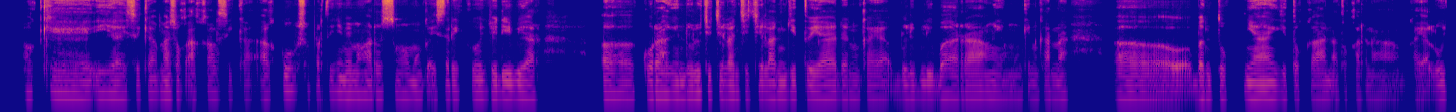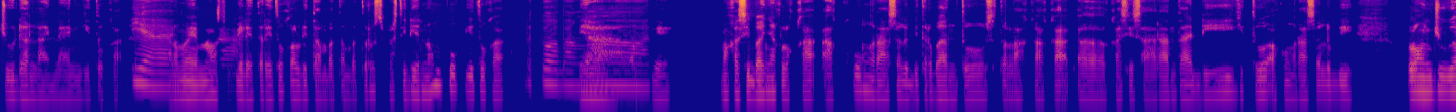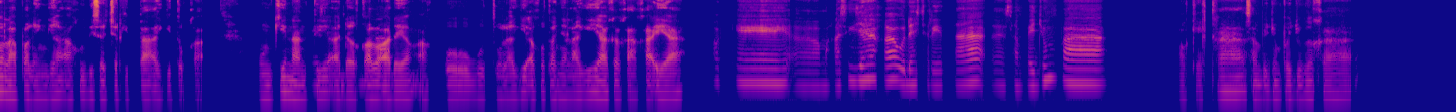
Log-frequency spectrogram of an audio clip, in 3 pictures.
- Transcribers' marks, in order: "Iya" said as "iyai"
- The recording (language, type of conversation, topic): Indonesian, advice, Bagaimana cara membuat anggaran yang membantu mengurangi utang?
